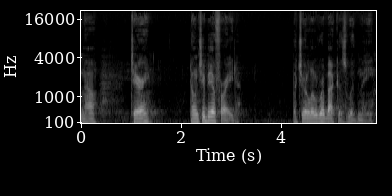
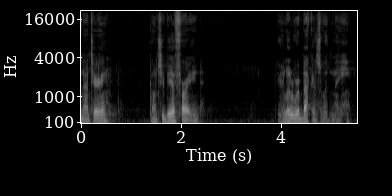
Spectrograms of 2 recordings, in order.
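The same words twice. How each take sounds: First: Hushed, much softer voice of God; softly voicing the still small voice. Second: Hushed, much softer voice of God; softly repeating the still small voice. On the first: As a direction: say it gently, barely above a breath. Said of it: "that small, still voice". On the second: Retold or imitated. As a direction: say it tenderly, almost inaudible. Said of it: "in that small, still voice".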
